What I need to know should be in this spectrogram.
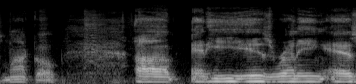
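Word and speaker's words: Macho: Moving on, though, we look at our next candidate, and we're going to be interviewing our next candidate, John Mako, M-A-C-H-O, it's pronounced Mako, and he is running as a Democrat in CD6 here.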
